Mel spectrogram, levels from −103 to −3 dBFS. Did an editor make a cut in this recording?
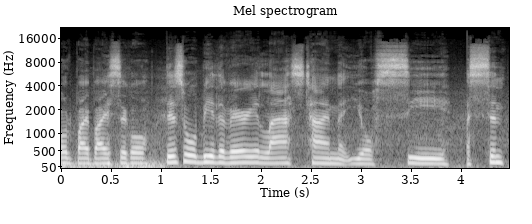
yes; 1 cut; at 1.0 s

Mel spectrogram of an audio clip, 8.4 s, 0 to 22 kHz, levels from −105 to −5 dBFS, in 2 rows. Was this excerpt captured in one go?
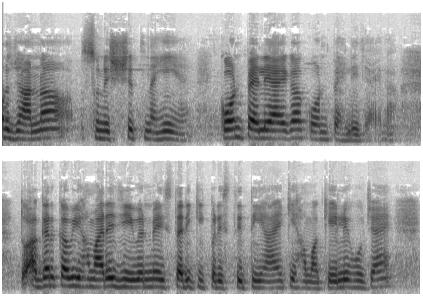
yes; 0 cuts

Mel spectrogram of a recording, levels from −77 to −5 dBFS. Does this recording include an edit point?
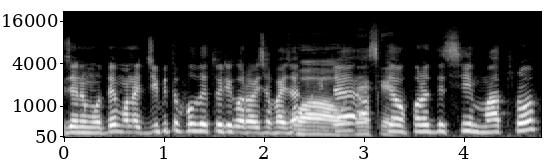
no; 0 cuts

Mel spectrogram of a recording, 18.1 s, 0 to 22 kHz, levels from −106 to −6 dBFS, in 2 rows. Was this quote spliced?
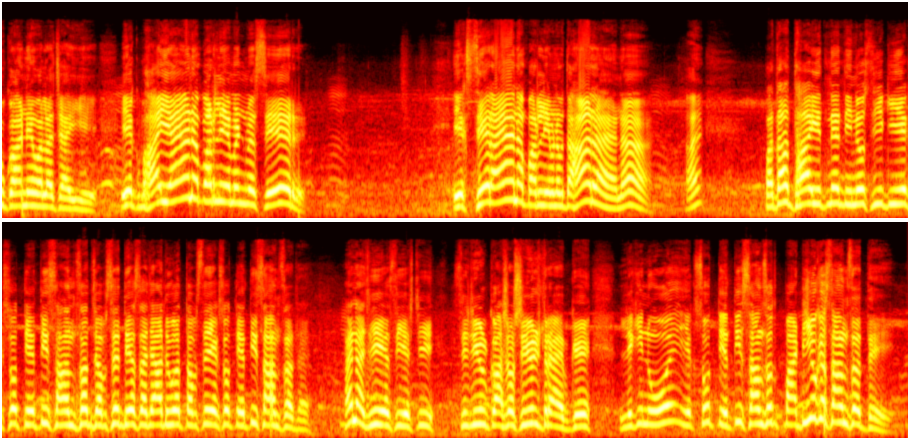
no; 0 cuts

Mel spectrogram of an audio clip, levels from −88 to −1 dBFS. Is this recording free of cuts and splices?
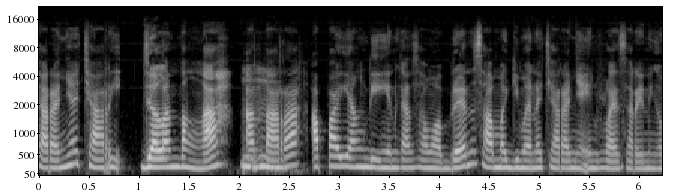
no; 2 cuts; at 0.9 s, 2.6 s

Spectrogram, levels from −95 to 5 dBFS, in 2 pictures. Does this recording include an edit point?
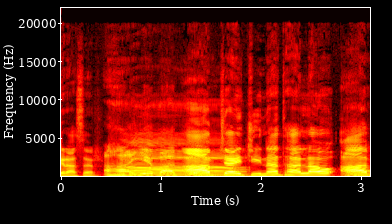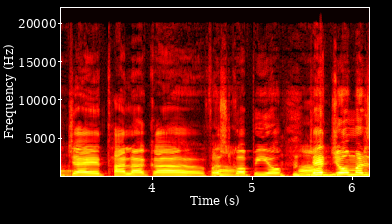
no; 0 cuts

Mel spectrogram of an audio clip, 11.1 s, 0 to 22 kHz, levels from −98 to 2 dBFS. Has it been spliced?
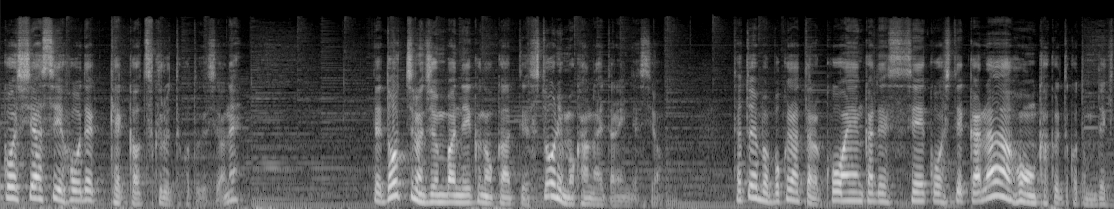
no; 0 cuts

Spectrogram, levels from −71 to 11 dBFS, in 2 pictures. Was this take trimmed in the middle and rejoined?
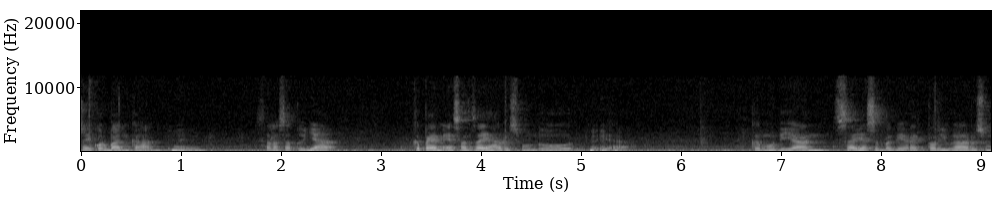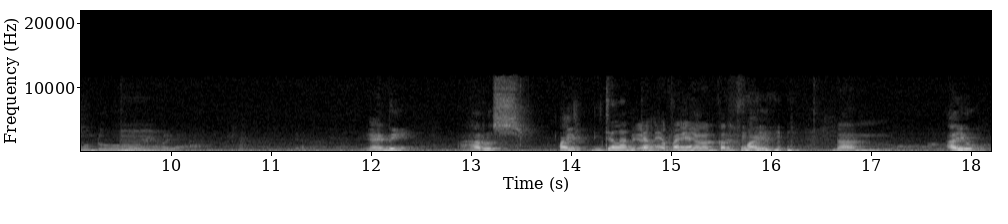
no; 0 cuts

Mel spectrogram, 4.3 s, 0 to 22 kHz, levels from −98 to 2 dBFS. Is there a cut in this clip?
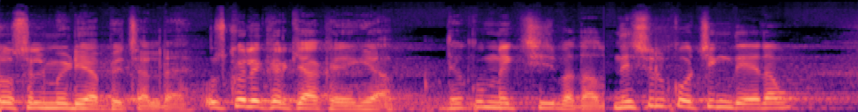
yes; 1 cut; at 2.5 s

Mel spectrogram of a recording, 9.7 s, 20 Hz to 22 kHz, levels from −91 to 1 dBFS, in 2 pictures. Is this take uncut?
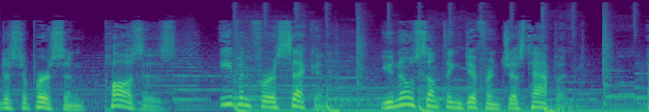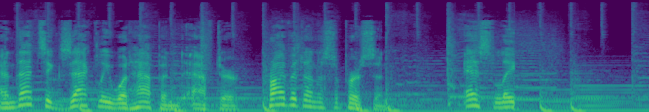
no; 1 cut; at 8.7 s

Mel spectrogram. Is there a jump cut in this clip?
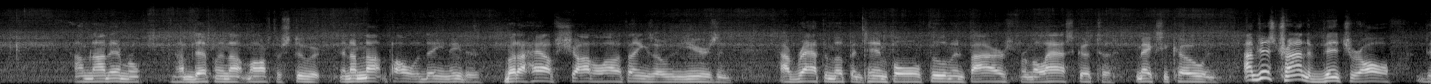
yes; 4 cuts; at 1.6 s, 3.3 s, 4.8 s, 12.2 s

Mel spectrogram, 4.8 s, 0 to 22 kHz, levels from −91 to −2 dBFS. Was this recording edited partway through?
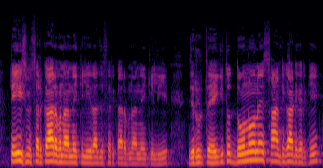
no; 0 cuts

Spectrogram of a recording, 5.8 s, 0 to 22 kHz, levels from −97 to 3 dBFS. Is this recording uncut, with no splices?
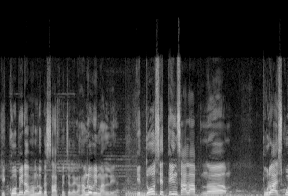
no; 1 cut; at 2.5 s

